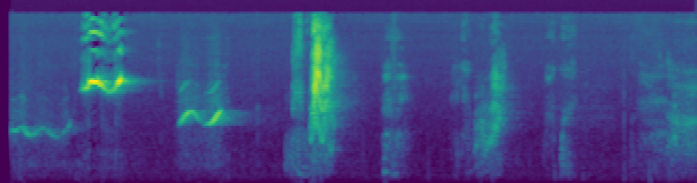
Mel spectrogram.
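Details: Pet rainbow lorikeet wrestling and playing at night, making funny noises: a wavering whistle, a high trilled whistle, a two-note rising whistle, then short harsh rasping squawks and scratchy bursts.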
